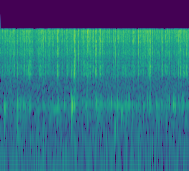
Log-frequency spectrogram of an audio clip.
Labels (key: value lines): label: ambient
recorder: HydroMoth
